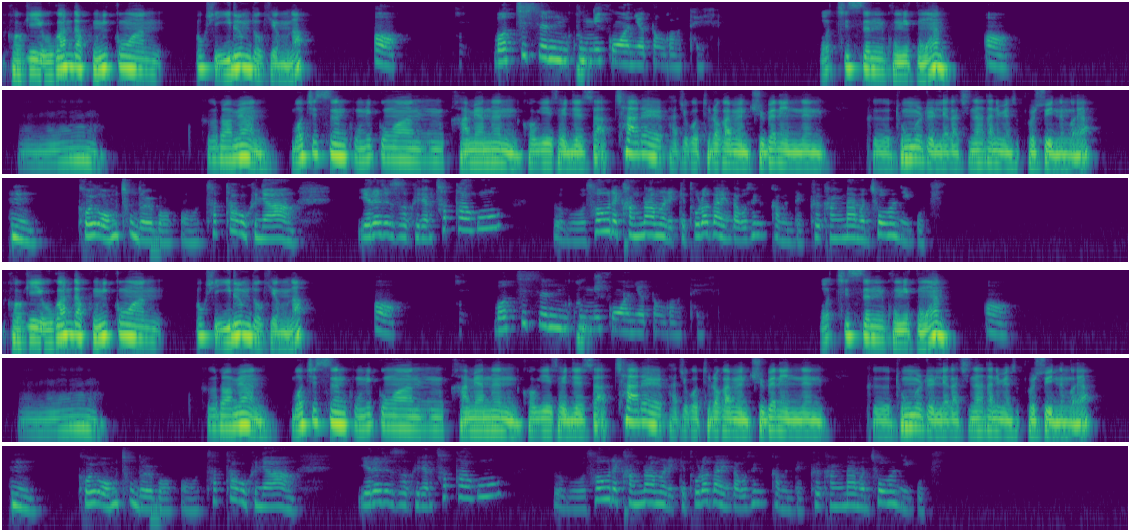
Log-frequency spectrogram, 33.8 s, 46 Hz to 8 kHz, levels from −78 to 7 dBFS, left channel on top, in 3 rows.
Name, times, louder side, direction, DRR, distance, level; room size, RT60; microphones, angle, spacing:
voice 1, 0.0-1.6 1.9-3.0 5.7-5.8 8.2-9.5 11.4-12.2 13.3-19.5 20.0-22.2, right 1 dB, 5° right, 0.4 m, -19 dB
voice 2, 4.9-7.1 9.8-10.1 22.6-22.9 23.3-25.8 26.1-27.5 28.1-31.9, left 5 dB, 75° left, 0.7 m, -27 dB
10.5 x 7.9 x 2.4 m
head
